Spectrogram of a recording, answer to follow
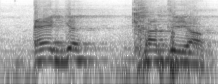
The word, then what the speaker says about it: egkrateia: Bien aimé, en grec, la maîtrise de soi est un mot. C'est egkrateia. Egkrateia. Comme ça se prononce.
